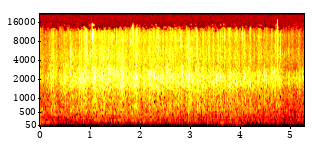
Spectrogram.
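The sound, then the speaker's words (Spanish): A crowd claps steadily for about five seconds as applause for the Lord, a dense, even wash of many hands applauding at a constant level with no voices standing out. “Bueno, dale un aplauso al Señor.”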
